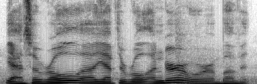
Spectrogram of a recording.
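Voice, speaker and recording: High-voiced man as game master. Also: soft background music. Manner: rambling, halting descriptions full of fillers. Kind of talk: running a tabletop horror game.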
